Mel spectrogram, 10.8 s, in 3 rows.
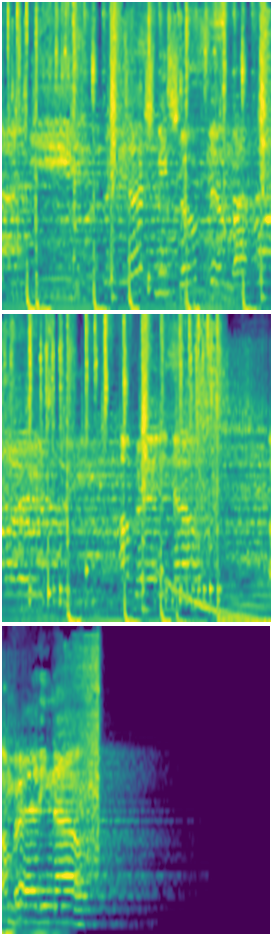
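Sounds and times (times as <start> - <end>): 
bachata remix: 0.0 - 8.6.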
